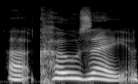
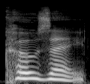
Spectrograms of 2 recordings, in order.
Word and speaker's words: chozeh: And it is kozeh. It's spelled C-H-O-Z-E-H if you want to look that up in your biblical concordance. But it's a Hebrew word that's kozeh.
